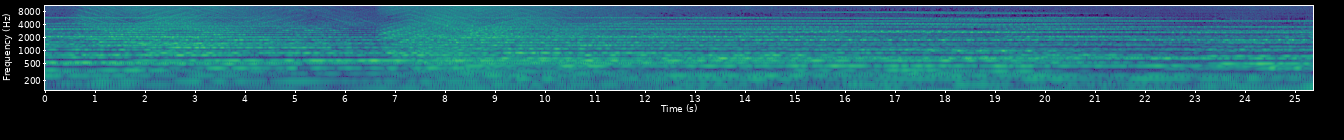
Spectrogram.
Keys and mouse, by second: 0.3 click, 6.5 click, 8.7 click, 9.5 click, 9.7 click, 11.2 click, 11.8 click, 12.4 click, 12.9 alt+click, 13.4 ctrl+alt+click, 14.2 alt+shift+click, 15.2 ctrl+alt+click, 15.8 click, 17.7 click, 18.7 click, 20.0 click, 20.9 click, 24.2-25.0 typing.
